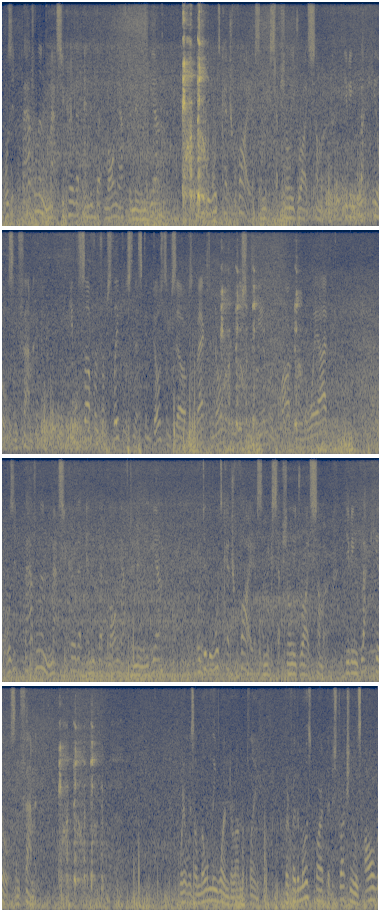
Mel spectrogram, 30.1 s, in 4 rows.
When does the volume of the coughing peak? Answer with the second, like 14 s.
4 s.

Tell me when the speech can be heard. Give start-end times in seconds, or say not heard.
0.0-14.2, 15.2-23.5, 25.9-30.1.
